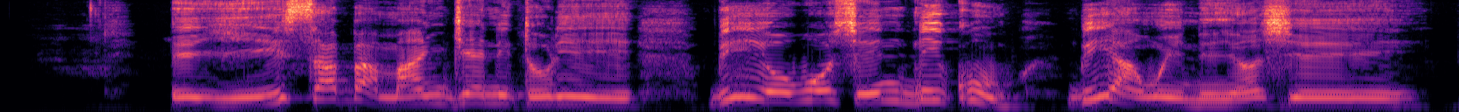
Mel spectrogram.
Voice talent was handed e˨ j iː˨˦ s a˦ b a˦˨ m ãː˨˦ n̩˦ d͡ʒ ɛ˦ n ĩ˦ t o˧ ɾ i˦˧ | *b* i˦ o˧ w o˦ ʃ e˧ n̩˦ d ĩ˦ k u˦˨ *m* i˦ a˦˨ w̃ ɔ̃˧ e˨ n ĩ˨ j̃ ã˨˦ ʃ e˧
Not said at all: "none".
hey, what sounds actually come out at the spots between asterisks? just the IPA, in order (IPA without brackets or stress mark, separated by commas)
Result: b, b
